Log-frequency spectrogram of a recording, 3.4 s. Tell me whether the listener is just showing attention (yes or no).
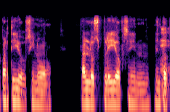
no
